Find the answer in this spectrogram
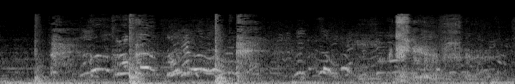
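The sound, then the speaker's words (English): Bronze panels on a pedestal are knocked on, giving a few sharp, irregularly spaced metallic raps. Voices chatter and laugh between and under the knocks. “as I continued to knock on the bronze panels”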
